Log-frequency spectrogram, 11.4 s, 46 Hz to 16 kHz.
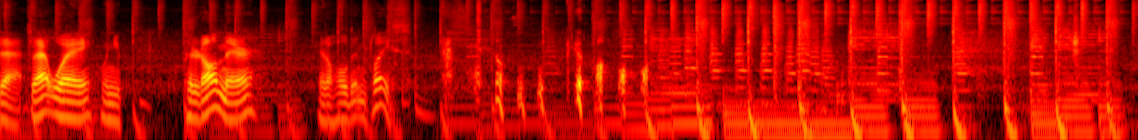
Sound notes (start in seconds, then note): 4.2 laughing; 7.2 upbeat pop music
